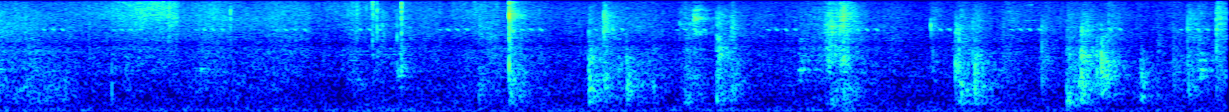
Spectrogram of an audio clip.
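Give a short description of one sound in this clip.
Footsteps walk away across a floor.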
